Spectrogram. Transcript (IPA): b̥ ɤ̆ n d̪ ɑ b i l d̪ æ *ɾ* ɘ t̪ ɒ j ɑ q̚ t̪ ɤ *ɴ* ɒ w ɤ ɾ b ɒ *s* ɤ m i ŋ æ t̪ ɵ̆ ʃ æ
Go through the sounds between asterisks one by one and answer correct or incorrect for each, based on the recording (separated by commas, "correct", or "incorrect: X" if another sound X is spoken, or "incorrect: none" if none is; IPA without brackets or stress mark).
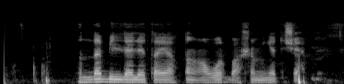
incorrect: l, correct, incorrect: ʃ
